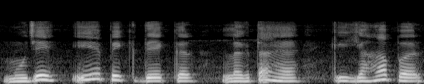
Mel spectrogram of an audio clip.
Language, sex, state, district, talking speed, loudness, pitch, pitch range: Hindi, female, Chandigarh, Chandigarh, 125 wpm, -15 LUFS, 155 Hz, 150-195 Hz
